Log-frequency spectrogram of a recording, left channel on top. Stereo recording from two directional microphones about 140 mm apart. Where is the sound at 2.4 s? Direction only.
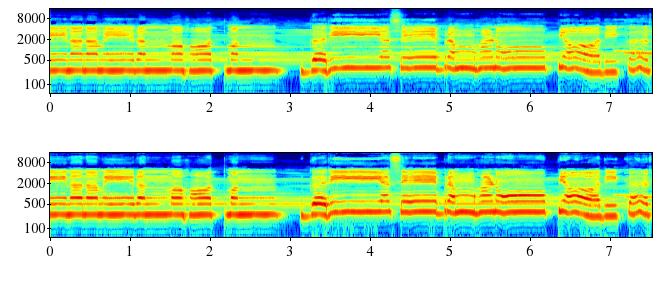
Centre (ahead or behind).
